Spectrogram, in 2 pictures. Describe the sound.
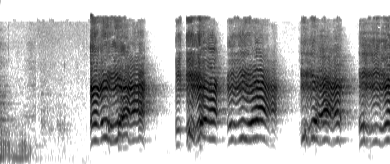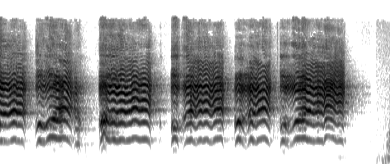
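A person imitates a dying hare's distress call: a series of about eight loud, high, wavering, wailing squeals in quick bursts, sounding almost like a crying infant, with no talking.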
